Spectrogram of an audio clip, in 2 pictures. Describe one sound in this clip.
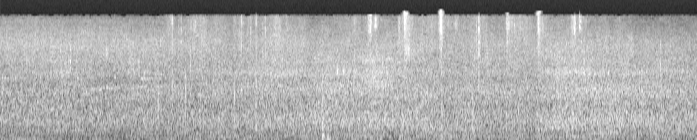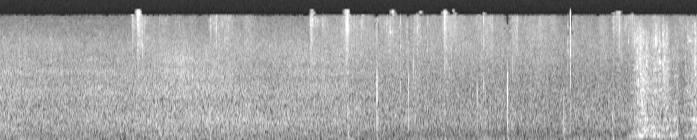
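Footsteps fall steadily on grass and gravel.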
